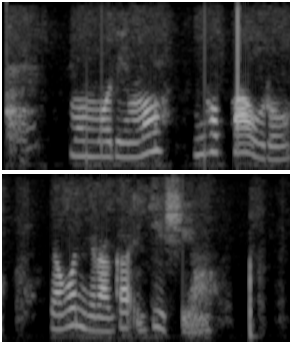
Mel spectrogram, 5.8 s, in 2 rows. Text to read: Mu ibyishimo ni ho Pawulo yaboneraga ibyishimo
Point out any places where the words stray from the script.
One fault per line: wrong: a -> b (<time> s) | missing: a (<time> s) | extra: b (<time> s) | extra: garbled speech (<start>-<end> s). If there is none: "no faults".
wrong: ibyishimo -> murimo (0.9 s)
